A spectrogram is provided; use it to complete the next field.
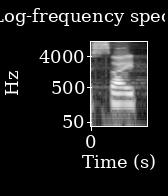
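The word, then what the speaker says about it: sight: है अब एस आईटी एस आईजीटी है तो इस बोलेंगे साइट यहां पर जीए जो है साइलेंट होता है इसीलिए हम यहां पर साइट पढ़ते है ठीक है साइट मतलब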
